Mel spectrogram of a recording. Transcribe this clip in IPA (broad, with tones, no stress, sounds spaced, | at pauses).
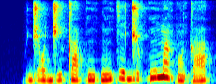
d͡ʒ ɔ˨ d͡ʒ i˨ t a˨ k ĩ˨ k͡p ĩ˨˦ k e˧ d͡ʒ o˧ k ĩ˦ m ã˦˨ k ɔ̃˨ t a˨˦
